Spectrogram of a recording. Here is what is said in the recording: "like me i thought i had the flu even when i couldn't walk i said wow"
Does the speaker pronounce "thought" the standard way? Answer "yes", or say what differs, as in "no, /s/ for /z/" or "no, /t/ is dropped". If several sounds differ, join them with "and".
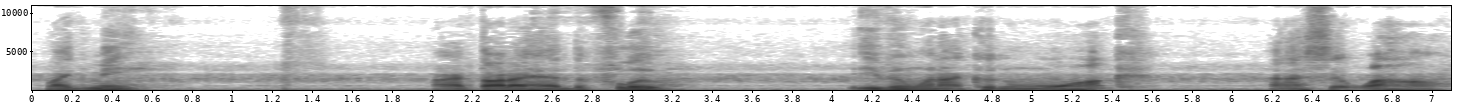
yes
